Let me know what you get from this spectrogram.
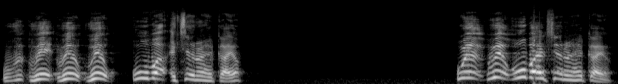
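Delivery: high, loud, repeated why; overacted, insistent question; exaggerated questioning. Mimicking overacted outrage while asking.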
